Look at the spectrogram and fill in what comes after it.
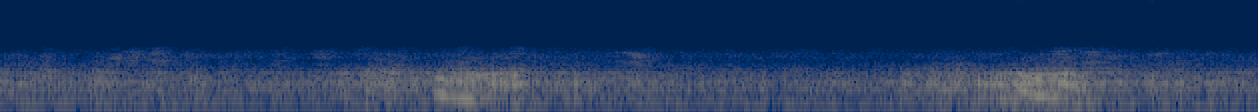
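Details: Real ventilated patient, chest auscultation recording; wheezing.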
